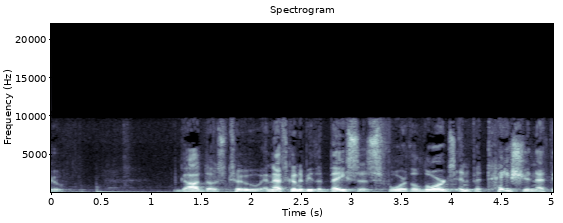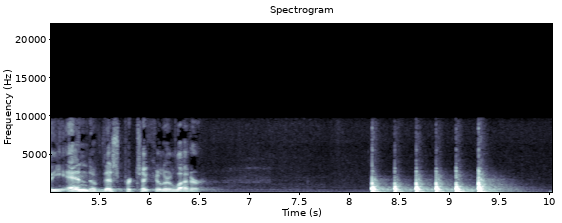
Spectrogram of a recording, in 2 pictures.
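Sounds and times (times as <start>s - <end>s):
speech: 1.3s - 6.7s
firm knocks on a wooden door: 8.2s - 9.6s.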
